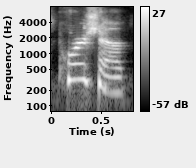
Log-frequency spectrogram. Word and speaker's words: Portia: name i apologize oh it's porsche pronounced like the car i never drove or could afford when i did drive gotcha thank you rtia the shakespeare porsche portia okay thank you thank you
